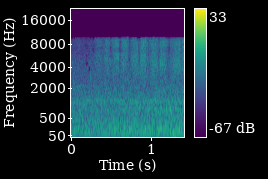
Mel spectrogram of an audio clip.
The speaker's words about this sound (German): Wie ihr hört, werden hinter mir gerade die Stufen des Eingangs zum Dom geputzt.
